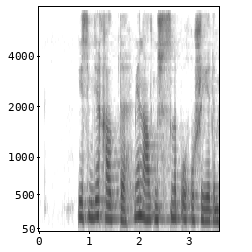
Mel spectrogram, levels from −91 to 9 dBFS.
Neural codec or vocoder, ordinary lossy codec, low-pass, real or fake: none; none; 7.2 kHz; real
